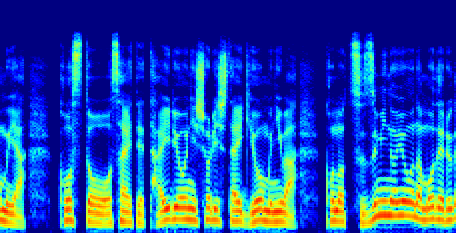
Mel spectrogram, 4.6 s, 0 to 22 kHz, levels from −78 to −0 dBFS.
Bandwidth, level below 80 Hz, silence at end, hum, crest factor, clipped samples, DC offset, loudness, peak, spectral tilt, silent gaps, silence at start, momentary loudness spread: 13.5 kHz; -68 dBFS; 0 s; none; 12 dB; under 0.1%; under 0.1%; -18 LUFS; -6 dBFS; -6 dB/octave; 0.54-0.59 s, 3.21-3.25 s; 0 s; 7 LU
